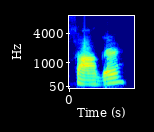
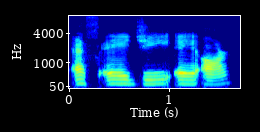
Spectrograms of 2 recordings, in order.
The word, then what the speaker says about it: Sagar: again what was your name my name is Sagar it's spelled s-a-g-a-r so Sagar are we talking about are you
